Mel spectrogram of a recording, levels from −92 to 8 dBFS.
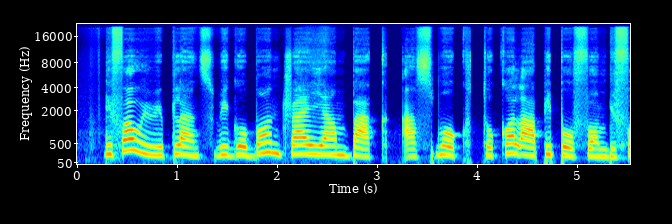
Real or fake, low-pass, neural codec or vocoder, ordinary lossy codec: fake; none; autoencoder, 48 kHz, 32 numbers a frame, DAC-VAE, trained on Japanese speech; none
